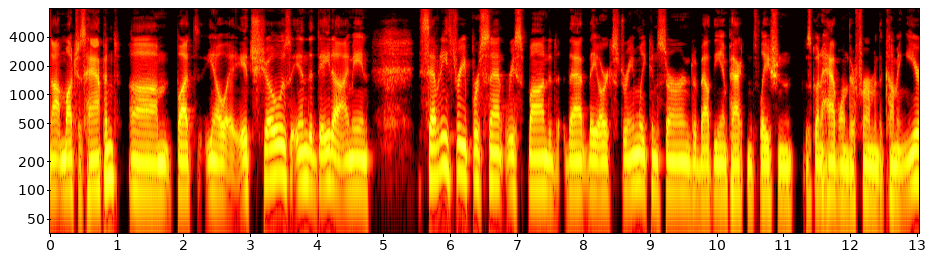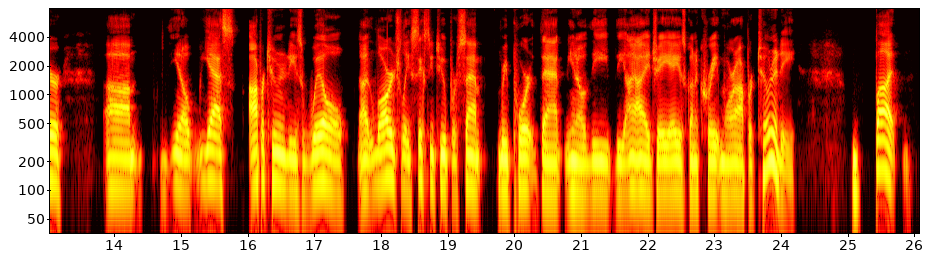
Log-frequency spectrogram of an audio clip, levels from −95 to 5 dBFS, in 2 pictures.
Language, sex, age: English, male, 40-59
